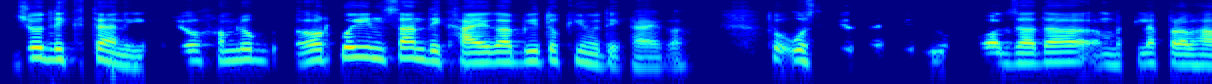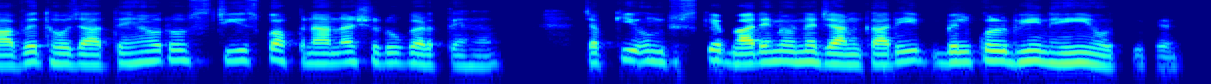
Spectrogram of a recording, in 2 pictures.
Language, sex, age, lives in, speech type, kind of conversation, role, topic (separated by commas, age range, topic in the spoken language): Hindi, male, 18-19, India, conversation, podcast, guest, सोशल मीडिया आपके पहनावे और स्टाइल को कैसे बदलता है?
